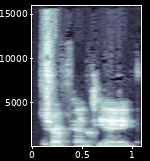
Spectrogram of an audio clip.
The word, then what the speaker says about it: Charpentier: So I did send the head of the English department up there, Dean Charpentier, that's how he pronounces it, invitation letter with two posters attached that have all the information.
